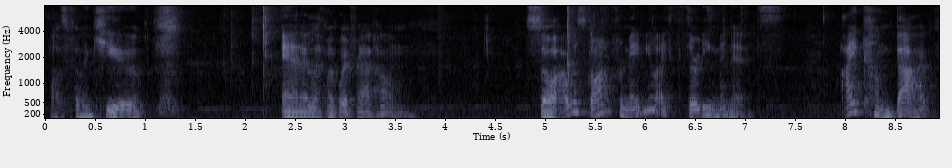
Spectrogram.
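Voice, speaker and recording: A man in a casual storytime vlog, talking fast and loose with plenty of cursing. He sits at an ordinary middle pitch but jumps sharply upward when he quotes people. Faint background noise runs under his voice. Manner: animated, profane, jumps high in pitch when quoting arguments. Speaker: vlogger.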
